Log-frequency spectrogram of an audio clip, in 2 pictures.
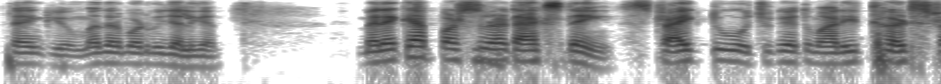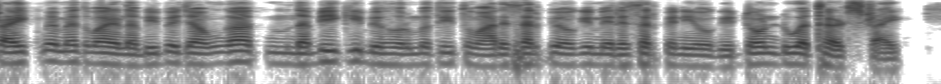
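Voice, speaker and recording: Sharp, bright-voiced mocking debater man. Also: medium pitch, fairly even intonation, dry recording, highs cut off. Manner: mocking, insistent, repeats his questions. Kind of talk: heated online debate.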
